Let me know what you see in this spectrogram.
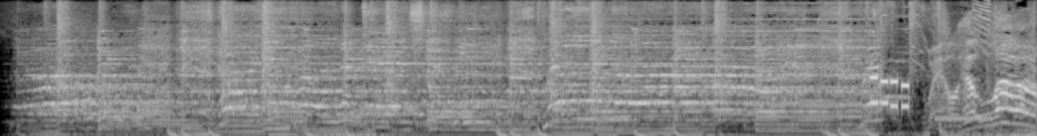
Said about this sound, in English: Dial the phone.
